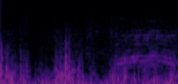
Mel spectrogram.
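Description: Cattle in a field along the Six Dales Trail give a low, drawn-out moo that rises loud and near, over steady rumbling outdoor noise.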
